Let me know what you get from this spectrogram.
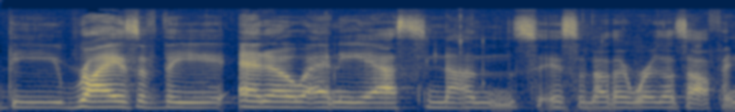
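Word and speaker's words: nones: out about give or take a quarter of Americans say that they're religiously unaffiliated. The rise of the N-O-N-E-S, nuns, is another word that's often used.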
